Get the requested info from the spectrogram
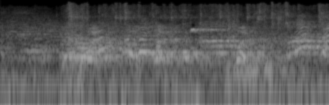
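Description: Blindfolded blind-football players shouting their 'voy' call to one another, starting about a second in, mixed with thumps of the sound-making ball being kicked and dribbled on artificial turf.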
